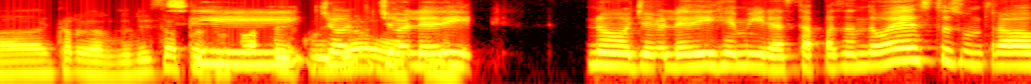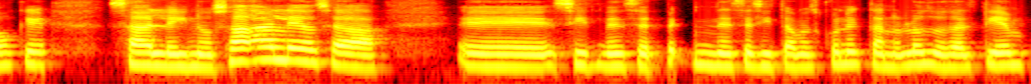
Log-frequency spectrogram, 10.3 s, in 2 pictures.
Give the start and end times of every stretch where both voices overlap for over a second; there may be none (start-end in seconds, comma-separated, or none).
0.8-2.3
